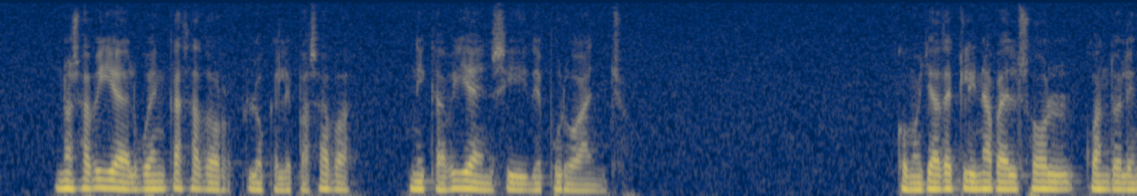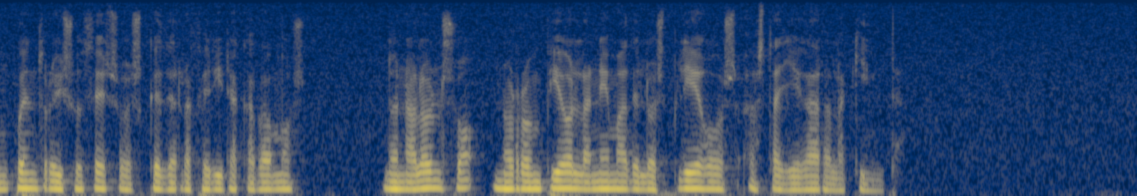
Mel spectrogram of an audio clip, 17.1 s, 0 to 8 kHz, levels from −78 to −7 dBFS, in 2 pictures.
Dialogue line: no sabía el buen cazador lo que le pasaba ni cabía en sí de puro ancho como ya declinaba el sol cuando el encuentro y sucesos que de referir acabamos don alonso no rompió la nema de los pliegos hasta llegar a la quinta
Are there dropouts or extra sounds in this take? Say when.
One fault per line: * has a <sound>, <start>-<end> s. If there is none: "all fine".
all fine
